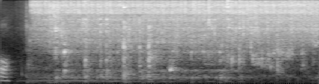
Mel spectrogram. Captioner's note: water running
